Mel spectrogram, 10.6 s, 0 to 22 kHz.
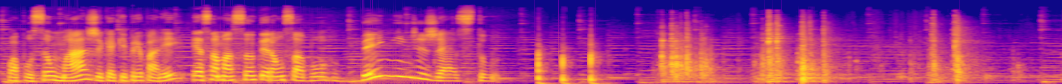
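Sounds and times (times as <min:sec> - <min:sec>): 
busier tonal background: 0:00.0 - 0:08.4
speech: 0:00.1 - 0:05.1
knocking on the door of a house: 0:05.4 - 0:06.2.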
